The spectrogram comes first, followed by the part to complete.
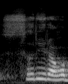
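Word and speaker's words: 契: 오늘 이 계약한다 할 때는 계약할 계자지만은 매절계 사람 이름일 때는 설이라고 발음을 해요.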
